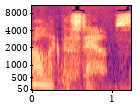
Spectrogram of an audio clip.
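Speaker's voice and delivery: put-on sultry voice. Retelling a hotel scene, the speaker quotes Anne Heche's line, mock-sultry. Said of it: "all sultry about it".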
